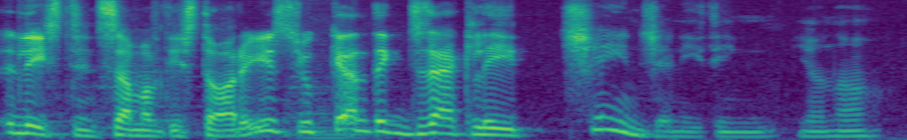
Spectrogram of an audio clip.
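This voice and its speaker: A man's voice: mid-range voice, very animated, moderate pace, bright, forceful tone. A man playing a pedantic, lecturing wizard's mentor in an improvised video game roleplay. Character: pedantic adult male know-it-all, mentor to young wizard. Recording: background music under the voice.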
